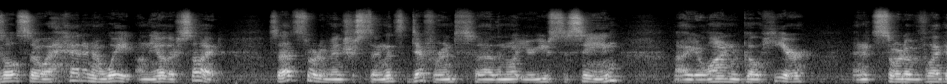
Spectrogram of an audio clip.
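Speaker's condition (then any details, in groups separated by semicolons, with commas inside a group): No condition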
